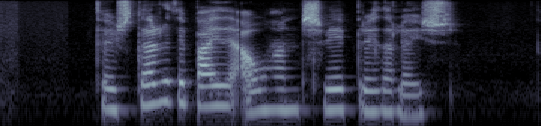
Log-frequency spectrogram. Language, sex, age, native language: Icelandic, female, 20-29, Icelandic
